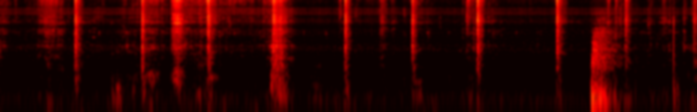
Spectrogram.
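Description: Irregular sharp knocks and clacks of cut sugarcane stalks being stacked onto a truck's load, one every second or so, with a heavier thud about nine seconds in.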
